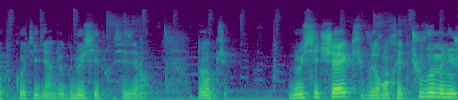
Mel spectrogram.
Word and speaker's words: GluciCheck: Je vais vous demander de télécharger une application qui s'appelle GluciCheck. C'est une application gratuite sur votre smartphone. Donc ça s'écrit G-L-U-C-I espace check, comme en anglais check.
